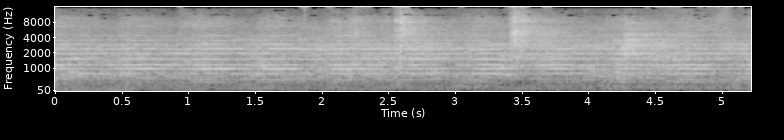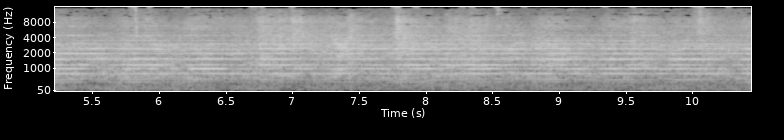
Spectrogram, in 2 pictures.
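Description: A steady horn-like chord of several held tones that does not change through the whole stretch, over indoor crowd chatter, with a few short knocks a few seconds in.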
